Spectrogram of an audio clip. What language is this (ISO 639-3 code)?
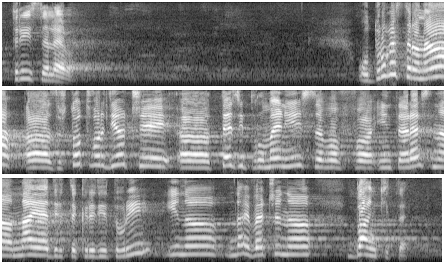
bul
